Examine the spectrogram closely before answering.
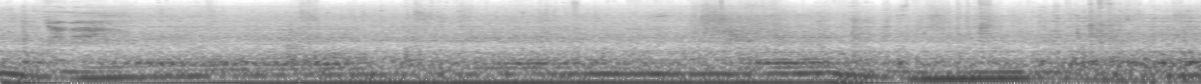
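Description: Motor vehicle running steadily: a continuous low engine rumble with road noise.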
